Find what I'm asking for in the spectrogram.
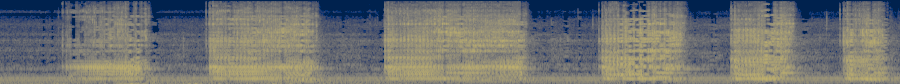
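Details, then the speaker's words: Wood lathe turning camphor laurel with a sharp gouge: repeated bursts of smooth, even hiss on each pass, motor steady with no stress on the machine; a clean cut you can hear. "I always say with with turning it's not just seeing how the shavings come off it's actually you can actually hear it you get that lovely hissing sound um and there's no stress on the machine"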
